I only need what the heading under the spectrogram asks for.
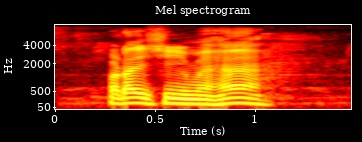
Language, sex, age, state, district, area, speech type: Santali, male, 60+, West Bengal, Malda, rural, spontaneous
